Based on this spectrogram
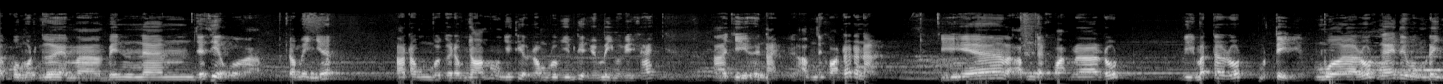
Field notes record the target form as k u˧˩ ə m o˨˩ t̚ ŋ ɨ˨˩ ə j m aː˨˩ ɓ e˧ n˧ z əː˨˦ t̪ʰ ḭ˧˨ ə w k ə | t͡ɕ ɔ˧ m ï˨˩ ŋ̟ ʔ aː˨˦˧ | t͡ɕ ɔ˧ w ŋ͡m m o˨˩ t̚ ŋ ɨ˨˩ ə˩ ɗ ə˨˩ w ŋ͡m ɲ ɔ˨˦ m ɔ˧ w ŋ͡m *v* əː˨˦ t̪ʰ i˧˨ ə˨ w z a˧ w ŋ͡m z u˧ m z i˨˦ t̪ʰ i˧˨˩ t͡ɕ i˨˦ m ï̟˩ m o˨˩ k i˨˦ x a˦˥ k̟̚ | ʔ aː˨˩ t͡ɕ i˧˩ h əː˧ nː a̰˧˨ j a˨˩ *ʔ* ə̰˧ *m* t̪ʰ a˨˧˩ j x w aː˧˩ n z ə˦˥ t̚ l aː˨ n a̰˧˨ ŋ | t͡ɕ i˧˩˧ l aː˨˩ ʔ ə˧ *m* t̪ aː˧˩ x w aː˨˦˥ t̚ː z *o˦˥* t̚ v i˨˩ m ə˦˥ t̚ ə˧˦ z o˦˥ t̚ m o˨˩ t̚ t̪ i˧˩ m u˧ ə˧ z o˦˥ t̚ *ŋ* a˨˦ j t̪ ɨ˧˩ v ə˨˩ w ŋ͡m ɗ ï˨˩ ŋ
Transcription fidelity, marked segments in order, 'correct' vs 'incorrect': incorrect: z, correct, correct, correct, correct, correct

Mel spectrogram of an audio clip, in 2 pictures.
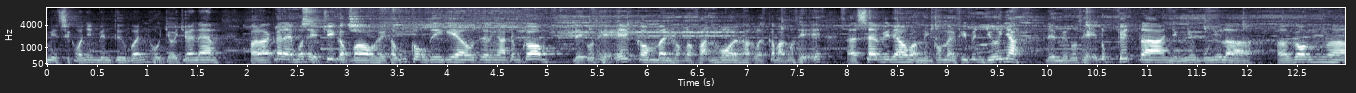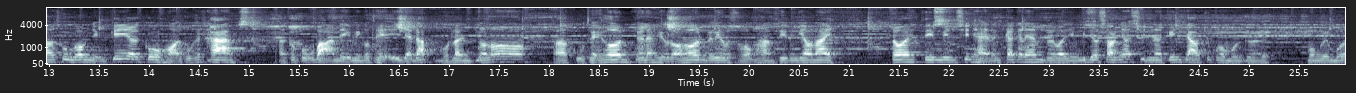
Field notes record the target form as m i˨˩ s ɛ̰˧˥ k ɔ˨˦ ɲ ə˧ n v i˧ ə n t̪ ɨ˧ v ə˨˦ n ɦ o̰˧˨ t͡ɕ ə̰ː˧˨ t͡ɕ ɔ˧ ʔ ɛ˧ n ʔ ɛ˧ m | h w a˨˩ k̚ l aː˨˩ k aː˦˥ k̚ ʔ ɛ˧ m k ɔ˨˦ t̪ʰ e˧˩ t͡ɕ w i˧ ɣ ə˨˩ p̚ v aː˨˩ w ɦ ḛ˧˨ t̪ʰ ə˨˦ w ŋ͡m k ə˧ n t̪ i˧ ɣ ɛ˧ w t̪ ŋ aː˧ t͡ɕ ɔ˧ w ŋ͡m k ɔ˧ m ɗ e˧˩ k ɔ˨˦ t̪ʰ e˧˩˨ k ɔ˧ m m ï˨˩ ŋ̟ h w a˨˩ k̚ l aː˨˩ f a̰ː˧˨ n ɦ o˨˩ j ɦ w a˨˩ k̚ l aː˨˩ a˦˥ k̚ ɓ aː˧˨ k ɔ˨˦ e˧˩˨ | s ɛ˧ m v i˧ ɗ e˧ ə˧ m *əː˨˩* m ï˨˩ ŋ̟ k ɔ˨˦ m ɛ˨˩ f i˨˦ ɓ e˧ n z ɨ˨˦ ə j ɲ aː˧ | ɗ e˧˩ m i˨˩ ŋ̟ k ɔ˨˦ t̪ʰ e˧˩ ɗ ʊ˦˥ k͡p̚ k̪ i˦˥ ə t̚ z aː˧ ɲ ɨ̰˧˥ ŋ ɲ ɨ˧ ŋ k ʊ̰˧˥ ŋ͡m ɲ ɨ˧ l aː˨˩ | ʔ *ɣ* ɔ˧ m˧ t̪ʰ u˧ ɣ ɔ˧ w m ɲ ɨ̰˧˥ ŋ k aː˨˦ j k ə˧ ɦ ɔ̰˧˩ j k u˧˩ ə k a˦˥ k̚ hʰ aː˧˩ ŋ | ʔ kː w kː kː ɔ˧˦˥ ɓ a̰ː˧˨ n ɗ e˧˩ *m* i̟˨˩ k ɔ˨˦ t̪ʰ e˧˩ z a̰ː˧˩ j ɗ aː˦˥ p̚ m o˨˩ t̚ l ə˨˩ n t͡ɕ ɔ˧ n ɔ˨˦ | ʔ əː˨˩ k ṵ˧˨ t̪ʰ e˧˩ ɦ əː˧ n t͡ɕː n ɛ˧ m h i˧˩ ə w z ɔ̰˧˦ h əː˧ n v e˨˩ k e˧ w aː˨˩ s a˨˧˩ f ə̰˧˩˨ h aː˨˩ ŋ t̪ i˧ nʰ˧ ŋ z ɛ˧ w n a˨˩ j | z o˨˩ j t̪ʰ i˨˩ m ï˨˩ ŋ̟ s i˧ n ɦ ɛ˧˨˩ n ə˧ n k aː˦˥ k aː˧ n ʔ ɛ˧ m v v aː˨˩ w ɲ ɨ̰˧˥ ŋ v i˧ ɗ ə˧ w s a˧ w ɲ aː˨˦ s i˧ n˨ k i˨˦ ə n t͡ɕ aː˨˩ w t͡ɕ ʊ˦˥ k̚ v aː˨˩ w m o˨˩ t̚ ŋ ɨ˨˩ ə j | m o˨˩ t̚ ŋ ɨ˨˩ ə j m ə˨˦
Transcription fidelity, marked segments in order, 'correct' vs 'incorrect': incorrect: aː˨˩, correct, correct

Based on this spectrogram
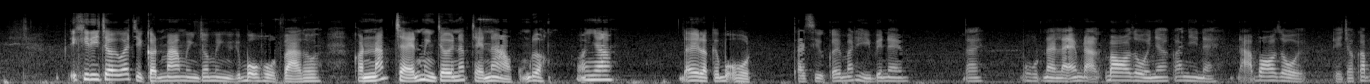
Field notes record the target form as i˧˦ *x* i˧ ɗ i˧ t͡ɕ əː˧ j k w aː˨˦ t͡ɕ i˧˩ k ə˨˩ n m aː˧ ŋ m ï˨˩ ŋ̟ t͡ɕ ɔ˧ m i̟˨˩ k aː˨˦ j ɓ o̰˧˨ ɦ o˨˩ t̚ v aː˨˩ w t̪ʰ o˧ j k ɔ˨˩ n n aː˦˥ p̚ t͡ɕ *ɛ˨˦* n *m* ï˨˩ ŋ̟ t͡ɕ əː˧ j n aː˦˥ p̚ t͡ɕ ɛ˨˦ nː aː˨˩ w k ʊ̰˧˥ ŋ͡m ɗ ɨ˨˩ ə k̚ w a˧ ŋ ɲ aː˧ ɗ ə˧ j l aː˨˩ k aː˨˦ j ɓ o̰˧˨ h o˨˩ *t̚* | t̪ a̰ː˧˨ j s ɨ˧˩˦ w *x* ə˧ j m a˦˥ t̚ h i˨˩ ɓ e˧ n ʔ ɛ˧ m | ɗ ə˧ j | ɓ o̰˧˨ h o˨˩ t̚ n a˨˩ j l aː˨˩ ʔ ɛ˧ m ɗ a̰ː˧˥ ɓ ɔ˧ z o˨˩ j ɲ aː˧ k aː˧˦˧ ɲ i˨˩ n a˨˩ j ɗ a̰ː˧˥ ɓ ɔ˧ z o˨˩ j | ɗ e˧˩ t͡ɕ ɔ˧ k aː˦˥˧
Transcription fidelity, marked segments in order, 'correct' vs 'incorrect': correct, correct, correct, correct, incorrect: k

